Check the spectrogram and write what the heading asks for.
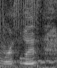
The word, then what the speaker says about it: Mercilus: joined with someone's name I know how to pronounce correctly, Whitney Mercilus.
